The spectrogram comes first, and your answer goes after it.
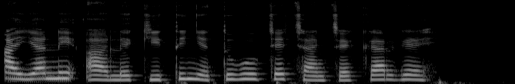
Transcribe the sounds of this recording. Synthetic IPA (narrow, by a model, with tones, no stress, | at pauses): a˨ja˦nɪ˦a˨le˨ki˨ti˦ɲe˨tu˦ɡu˦k̚t͡ʃɛ˦t͡ʃa˨ŋt͡ʃɛ˨kʰa˦ɾɡɛ˦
